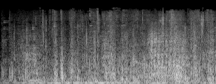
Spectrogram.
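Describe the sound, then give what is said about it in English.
A horse trotting under a rider, turning in a circle, with many quick hoofbeats in a steady, continuous clip-clop rhythm throughout. “Billy turns his horse in a circle as Floyd trots up to him.”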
